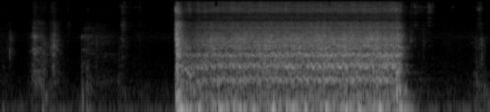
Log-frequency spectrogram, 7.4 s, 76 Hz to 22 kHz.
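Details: Salvage-yard AMC 360 V8 (5.9L) newly installed in a 1976 AMC Gremlin, with strong spark and gas poured down the carburetor: about three seconds of steady, fast starter cranking with no catch or firing; it later ran on bottle feeding.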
